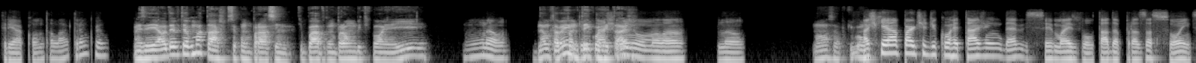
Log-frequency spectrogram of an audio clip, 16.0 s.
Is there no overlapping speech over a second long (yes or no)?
no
